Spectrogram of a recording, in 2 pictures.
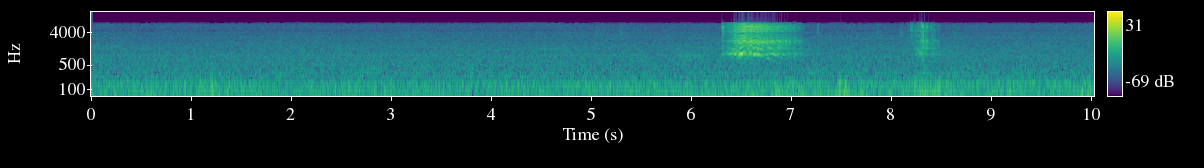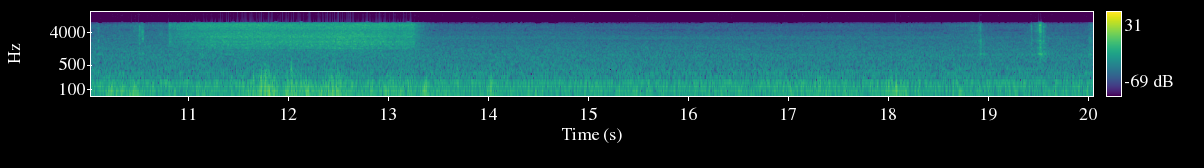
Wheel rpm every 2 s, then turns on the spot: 0, 0, 0, 10, 0, 0, 0, 0, 0, 0.
none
